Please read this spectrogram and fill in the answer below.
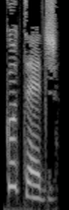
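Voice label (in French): "cottage", French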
